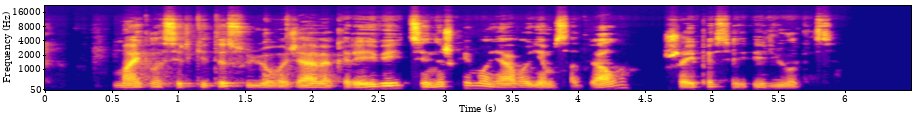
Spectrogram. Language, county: Lithuanian, Alytus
